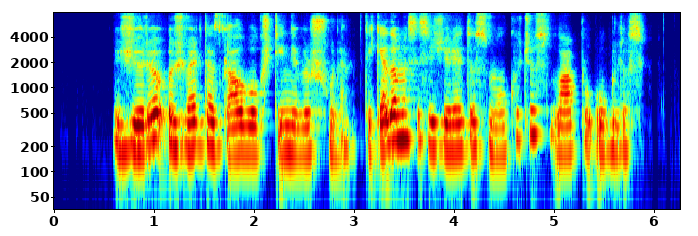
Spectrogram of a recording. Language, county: Lithuanian, Kaunas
